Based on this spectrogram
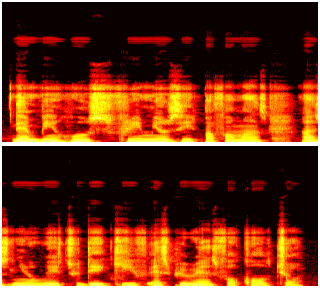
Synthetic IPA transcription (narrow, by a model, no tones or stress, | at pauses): dɛ̃mbĩnɦostfɹimjuzik̚pafɔmãnsaznjuwetʰudeɡivɛkspiɹiɛ̃nsfɔkʰɔlt͡ʃɔ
